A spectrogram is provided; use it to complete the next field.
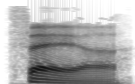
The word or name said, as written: Fea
